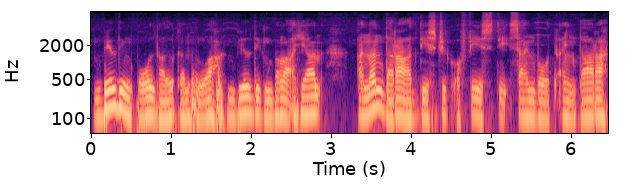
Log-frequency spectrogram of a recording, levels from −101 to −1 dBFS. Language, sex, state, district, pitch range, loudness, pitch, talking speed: Mizo, male, Mizoram, Aizawl, 105-120 Hz, -17 LUFS, 110 Hz, 175 wpm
